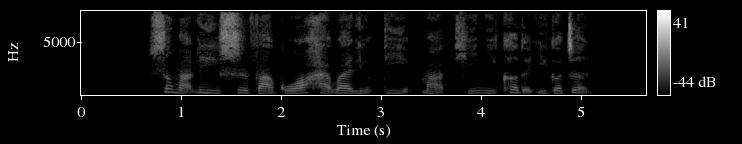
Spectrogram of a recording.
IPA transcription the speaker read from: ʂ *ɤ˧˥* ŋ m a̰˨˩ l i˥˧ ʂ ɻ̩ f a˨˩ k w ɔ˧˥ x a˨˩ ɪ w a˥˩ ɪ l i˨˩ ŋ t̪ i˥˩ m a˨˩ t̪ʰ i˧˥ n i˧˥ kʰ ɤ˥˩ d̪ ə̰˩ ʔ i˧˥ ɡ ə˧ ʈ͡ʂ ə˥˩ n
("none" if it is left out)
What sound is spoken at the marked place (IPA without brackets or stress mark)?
ɤ˥˩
